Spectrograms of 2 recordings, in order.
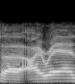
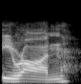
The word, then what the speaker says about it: Iran: um well I mean I know technically it's pronounced Iran that I believe I know some folks say Iran you know because of how spelled how it looks but but yeah technically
